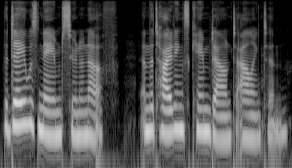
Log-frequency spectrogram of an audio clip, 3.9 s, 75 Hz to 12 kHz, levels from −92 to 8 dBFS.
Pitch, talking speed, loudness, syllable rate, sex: 215 Hz, 200 wpm, -20 LUFS, 5.1 syllables/s, female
